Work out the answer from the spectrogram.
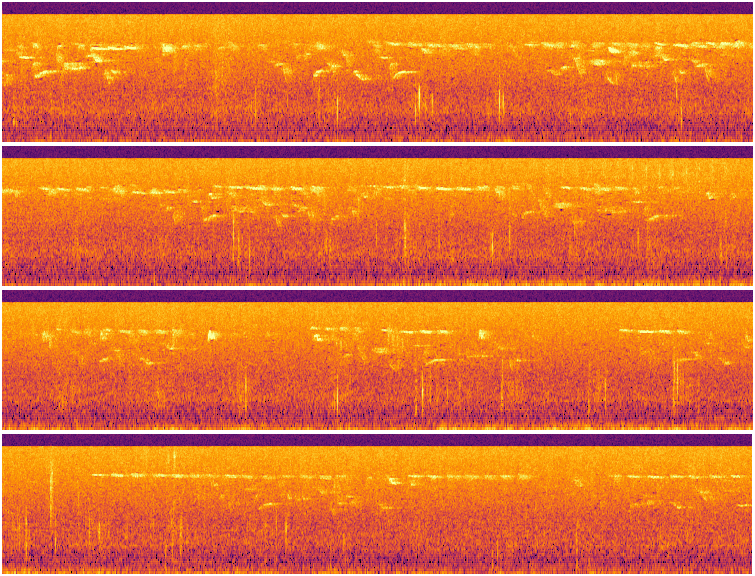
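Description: Faint small-bird chirps, high and thin, coming often and at irregular intervals, with a few soft ticks and a faint low rumble beneath.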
